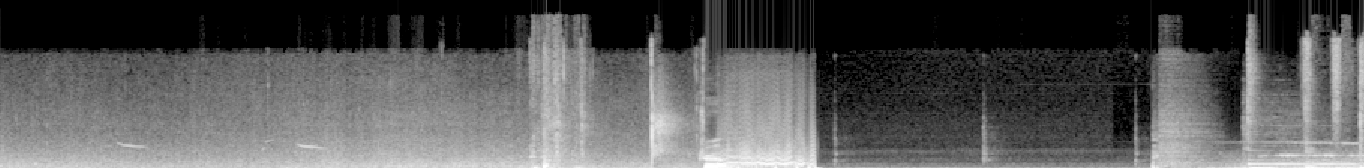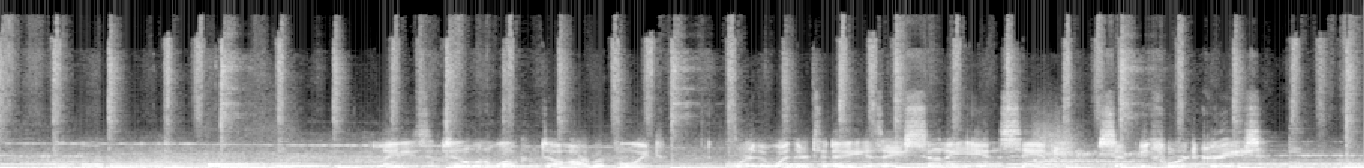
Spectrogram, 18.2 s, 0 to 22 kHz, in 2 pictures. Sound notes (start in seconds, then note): 0.0 seagulls and ocean waves rolling in; 4.0 snaps fingers; 4.7 record scratching sound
